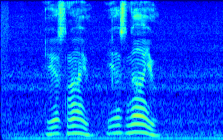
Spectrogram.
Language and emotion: Russian, sad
